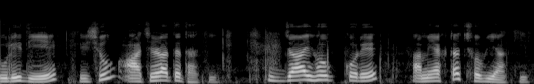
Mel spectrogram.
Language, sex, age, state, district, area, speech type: Bengali, male, 60+, West Bengal, Jhargram, rural, spontaneous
